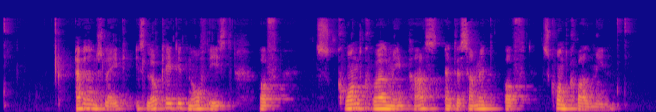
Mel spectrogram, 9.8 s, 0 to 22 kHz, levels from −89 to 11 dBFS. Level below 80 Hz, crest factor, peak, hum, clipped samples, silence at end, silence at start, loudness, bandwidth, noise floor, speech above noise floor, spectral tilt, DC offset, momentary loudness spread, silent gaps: -58 dBFS; 20 dB; 0 dBFS; none; under 0.1%; 0.65 s; 0.8 s; -20 LUFS; 11.5 kHz; -69 dBFS; 50 dB; -7 dB/octave; under 0.1%; 18 LU; none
